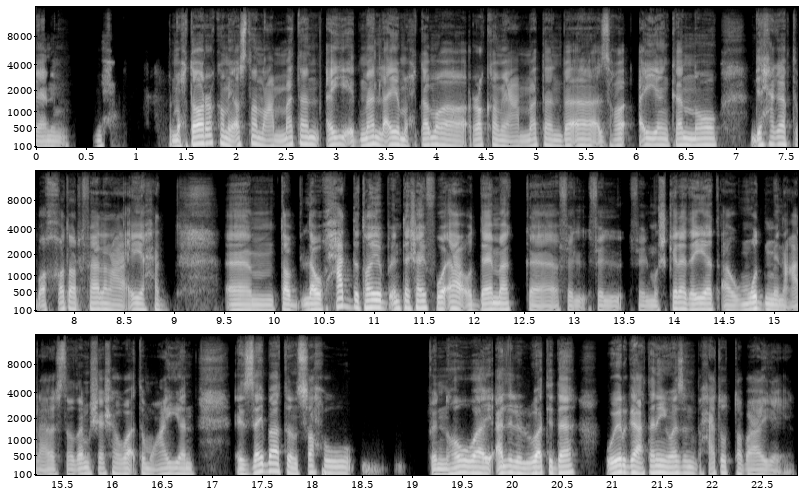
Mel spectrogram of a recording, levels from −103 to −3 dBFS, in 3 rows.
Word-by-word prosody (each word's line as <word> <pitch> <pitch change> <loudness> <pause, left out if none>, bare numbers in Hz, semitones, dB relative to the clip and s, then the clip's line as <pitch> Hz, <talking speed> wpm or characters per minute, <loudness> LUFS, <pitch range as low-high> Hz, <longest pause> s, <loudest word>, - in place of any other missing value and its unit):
يعني 100 0 0 0.4
المح 105 +1 -10 0.5
المحتوى 105 +8 +4
الرقمي 150 -8 +1
أصلًا 135 -2 0
عامةً، 130 +6 0
أي 135 +2 +1
إدمان 120 +8 +1
لأي 130 +2 +2
محتوى 120 -2 -1
رقمي 120 -2 -1
عامةً 100 +5 -3 0.2
بقى، 115 -2 0
سواء 110 +5 -4
أيًا 125 -1 +1
كان 120 +2 0
نوعه، 125 +1 +1 0.3
دي 125 - +1
حاجة 135 +1 0
بتبقى 95 -8 -4
خطر 120 +4 -2
فعلًا 120 -2 0
على 100 -2 -3
أي 115 +2 +1
حد. 105 -3 -7 0.6
آمم، 105 -1 0
طب، 105 -3 +1
لو 110 +1 +4
حد 155 +6 +1
طيب 145 -1 +4
أنت 135 +2 0
شايفه 140 -2 +1
واقِع 130 0 +4
قدامك 115 +3 +2
في 90 0 -3
ال 95 +3 -6
في 100 -5 -6
ال 90 -2 -5
في - - -10
المشكلة 95 +7 -1
ديّة 115 0 +3
أو 100 0 -2
مدمن 110 -2 +1
على 90 +2 -3
استخدام 95 +2 -3
الشاشة 110 0 -3
وقت 110 +1 -2
معين، 105 +1 -2 0.5
إزاي 115 +10 +3
بقى 160 0 +3
تنصحه 120 0 0 0.8
بإن 100 +1 +1
هو 125 +3 +4
يقلل 115 +2 +3
الوقت 120 +3 +3
ده 125 +3 +2 0.3
ويرجع 130 +1 +4
تاني 125 +3 +2
يوازن 120 -1 +1
بحياته 110 +3 -4
الطبيعية 95 -5 -3
يعني؟ 80 -4 -9
115 Hz, 165 wpm, -24 LUFS, 100-125 Hz, 0.8 s, المحتوى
